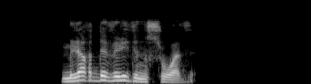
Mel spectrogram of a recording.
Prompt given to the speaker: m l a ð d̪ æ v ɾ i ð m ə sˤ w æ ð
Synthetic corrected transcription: m l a ʁ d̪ æ v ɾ i ð n ə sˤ w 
